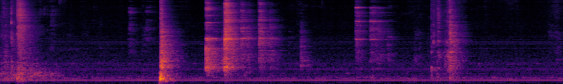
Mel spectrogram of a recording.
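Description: Dishes and cutlery clinking and knocking together as a dishwasher is emptied: separate clatters every second or two, the loudest a sharp knock about two and a half seconds in, followed by a cluster of ringing clinks.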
